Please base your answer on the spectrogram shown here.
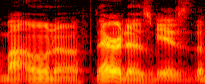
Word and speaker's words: Maono: owner literally said he doesn't care how people pronounce it. Anyway. Mono, is it? Amano I think it's or Moano. Maono. Maono.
